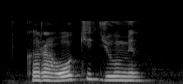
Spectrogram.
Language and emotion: Russian, neutral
